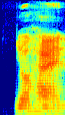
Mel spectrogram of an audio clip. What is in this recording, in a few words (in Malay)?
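"johan", Malay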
